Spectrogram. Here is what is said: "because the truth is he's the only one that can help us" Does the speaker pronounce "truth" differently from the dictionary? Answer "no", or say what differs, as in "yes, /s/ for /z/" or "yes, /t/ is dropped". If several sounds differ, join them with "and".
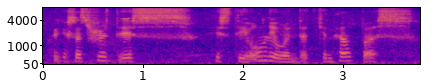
yes, /t/ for /θ/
